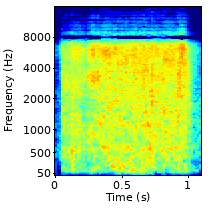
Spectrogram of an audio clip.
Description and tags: Paper Ripping
A piece of paper being torn
paper, rip, tear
